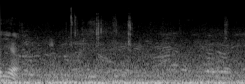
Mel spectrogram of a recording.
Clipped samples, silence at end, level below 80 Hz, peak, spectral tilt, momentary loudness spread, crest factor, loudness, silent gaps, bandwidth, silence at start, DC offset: under 0.1%; 0 s; -26 dBFS; -6 dBFS; -7.5 dB/octave; 2 LU; 16 dB; -24 LUFS; none; 10.5 kHz; 0 s; under 0.1%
